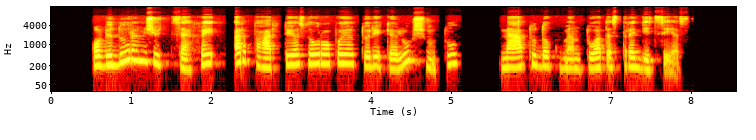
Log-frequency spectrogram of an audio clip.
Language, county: Lithuanian, Klaipėda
